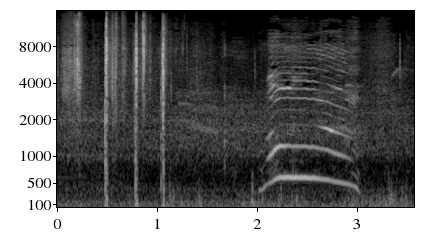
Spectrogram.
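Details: Stray cat in a park fight: three sharp thumps or taps, then a single drawn-out moaning yowl lasting about a second, rising then falling away, with a person shouting to shoo it off.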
